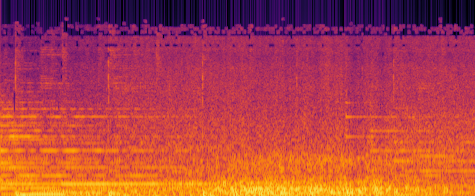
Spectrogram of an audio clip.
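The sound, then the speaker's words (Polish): Rain falls as a dense, steady hiss with a heavy low rumble underneath, loud and unbroken for the whole stretch, with no voices. “miejmy nadzieję, że ten deszczyk szybko przejdzie.”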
